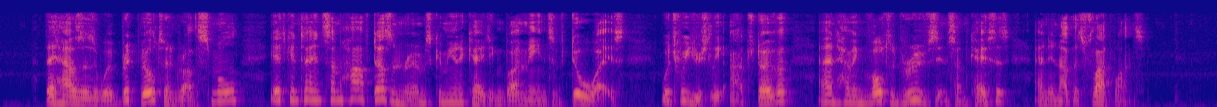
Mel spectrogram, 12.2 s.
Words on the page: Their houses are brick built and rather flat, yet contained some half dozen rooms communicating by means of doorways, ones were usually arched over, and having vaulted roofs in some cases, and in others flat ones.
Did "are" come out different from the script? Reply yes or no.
yes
